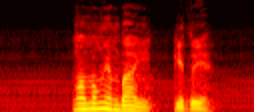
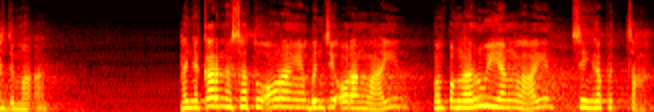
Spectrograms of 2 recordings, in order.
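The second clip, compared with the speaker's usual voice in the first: higher, louder pulpit preaching; preacher exhorting the church, full force; fervent preaching; 8 semitones higher, 3 dB louder than usual. Acted. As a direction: drive the point home to the congregation.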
